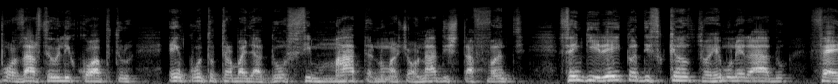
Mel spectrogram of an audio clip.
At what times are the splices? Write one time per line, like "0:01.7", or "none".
none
